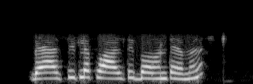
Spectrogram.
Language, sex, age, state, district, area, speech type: Telugu, female, 45-60, Telangana, Ranga Reddy, urban, conversation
